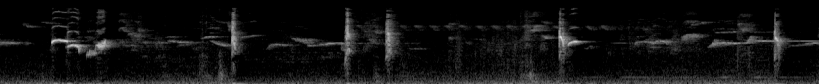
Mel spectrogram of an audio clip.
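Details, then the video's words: Oriental magpie-robin singing quickly to provoke rival magpie-robins: sparse, sharp whistled notes and short slurred phrases scattered over a quiet background, with a faint steady high tone between them. "pancing KACER sampai GACOR NGEPLONG BONGKAR ISIAN BUKA EKOR suara cepat Naikan EMOSI KACER Anda"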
